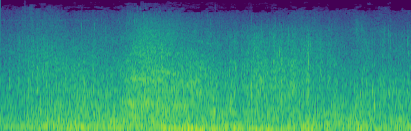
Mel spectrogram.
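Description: A huge creature roars loudly.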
